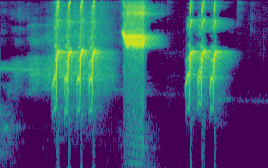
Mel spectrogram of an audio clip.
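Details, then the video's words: Light-vented bulbul singing in training audio meant to draw replies from other birds: a quick run of four clipped notes, a loud harsh hissing burst, then another run of four notes. "Cucak Cungkok NGEBERN , Apapun Burungnya LANGSUNG NYAUT dengar MASTERAN ini"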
